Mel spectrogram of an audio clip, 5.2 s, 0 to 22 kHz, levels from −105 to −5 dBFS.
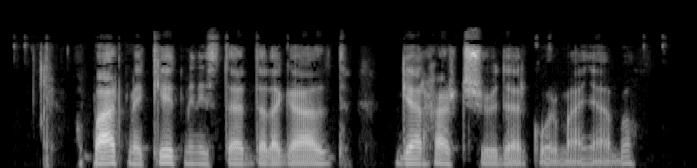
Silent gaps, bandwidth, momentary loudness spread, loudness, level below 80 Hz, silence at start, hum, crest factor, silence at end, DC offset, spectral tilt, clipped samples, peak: none; 10 kHz; 20 LU; -32 LUFS; -70 dBFS; 0.3 s; none; 24 dB; 0.5 s; under 0.1%; -2.5 dB/octave; under 0.1%; -10 dBFS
